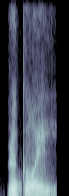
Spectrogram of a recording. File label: "recoil", Indian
